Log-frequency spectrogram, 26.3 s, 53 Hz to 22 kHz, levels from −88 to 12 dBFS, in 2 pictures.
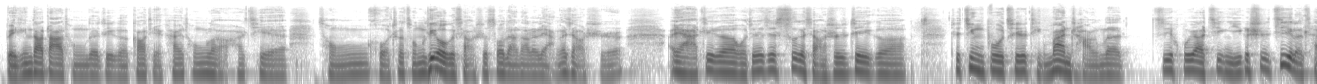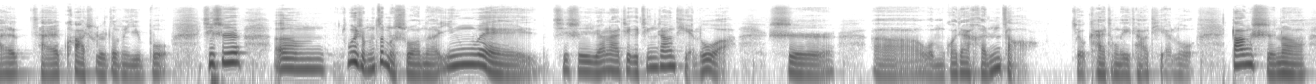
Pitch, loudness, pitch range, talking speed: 120 Hz, -30 LUFS, 110-145 Hz, 260 characters per minute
